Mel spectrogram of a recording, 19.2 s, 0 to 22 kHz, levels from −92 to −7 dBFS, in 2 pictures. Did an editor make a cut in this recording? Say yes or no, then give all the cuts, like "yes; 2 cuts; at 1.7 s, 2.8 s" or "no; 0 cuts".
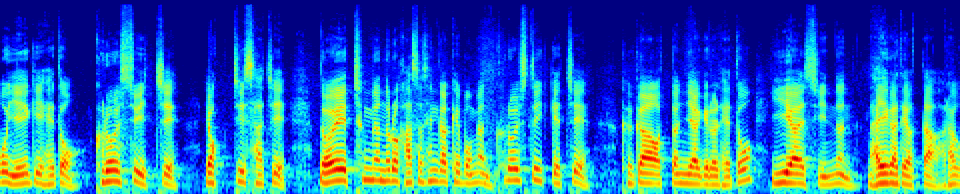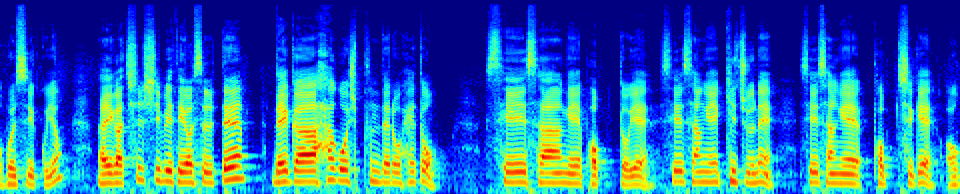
yes; 4 cuts; at 6.0 s, 7.6 s, 8.6 s, 12.2 s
